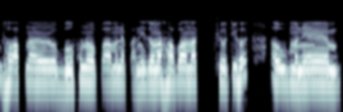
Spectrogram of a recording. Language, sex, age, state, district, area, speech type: Assamese, male, 18-30, Assam, Sivasagar, rural, spontaneous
